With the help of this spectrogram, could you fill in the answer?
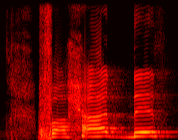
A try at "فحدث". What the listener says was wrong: اچھا پہلے آپ نے دال میں بھی زبان باہر. فحدث ایسے نہیں. فحدث. تال میں زبان باہر نہیں آنی چاہیے.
